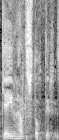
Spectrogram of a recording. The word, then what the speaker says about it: Geirharðsdóttir: Pronounce the name again for the audience. Geirharðsdóttir, Halldóra, and she's the daughter of Geirhard, like I'm the son of Erlingsson.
